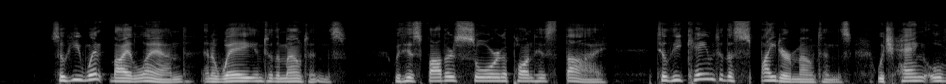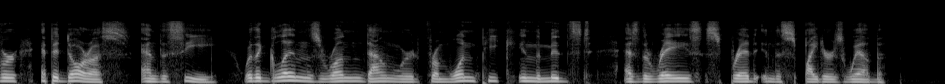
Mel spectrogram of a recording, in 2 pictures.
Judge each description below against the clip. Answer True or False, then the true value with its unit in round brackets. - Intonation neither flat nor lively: True (4.2 semitones)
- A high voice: False (140 Hz)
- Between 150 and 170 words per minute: True (160 wpm)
